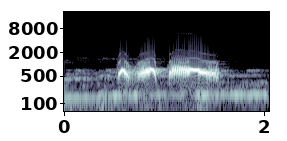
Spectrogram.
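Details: Spotted dove with a big-voiced three-note 'kuk 3' call: two quick hollow notes followed by a long, drawn-out, slightly falling coo, over a low continuous hum.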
